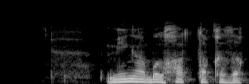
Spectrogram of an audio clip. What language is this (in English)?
Bashkir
